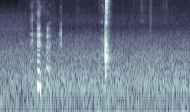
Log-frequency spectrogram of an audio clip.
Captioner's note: chuckling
